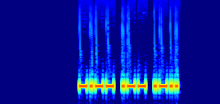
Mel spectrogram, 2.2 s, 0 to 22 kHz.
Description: Morse code, heard as a keyed tone, about 46 wpm, 700 Hz. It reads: YWL
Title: USA Call Sign Postfixes - 3 Letters 45wpm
